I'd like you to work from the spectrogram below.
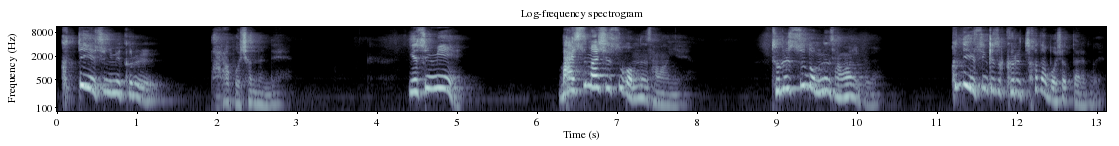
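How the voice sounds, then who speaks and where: A male pastor preaching a sermon, animated and putting questions to his congregation. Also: sits high, moderate pace, long pauses.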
